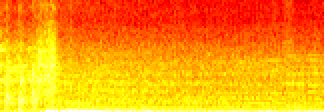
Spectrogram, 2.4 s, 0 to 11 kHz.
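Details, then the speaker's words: 2009 Lincoln MKS V6, 197,274 miles: starts into a loud, deep rumbling idle like a Mustang, even louder under throttle when driving. Exhaust leak, to be sealed without welding using exhaust putty, tape or a clamp. "you hear that it's really loud it almost sounds like a mustang and not only does it sound bad especially when you're driving when you put gas on it you can definitely hear the sound of the exhaust leak"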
